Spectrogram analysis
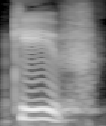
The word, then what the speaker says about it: cave: with v for example cave c-a-v-e the sound of v is prominent but we add an e which is silent we never say kv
